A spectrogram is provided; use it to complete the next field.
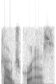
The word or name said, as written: couch grass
